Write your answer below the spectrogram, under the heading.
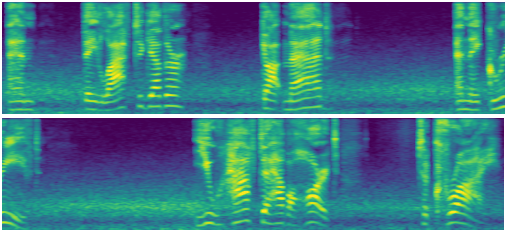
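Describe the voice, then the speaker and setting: A man's voice: high-pitched, animated, very slow, long pauses, background noise, full character voice. An actor playing an earnest, stubborn teenage boy hero, plainspoken and defiant, in a video game cutscene. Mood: earnest, heartfelt. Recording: game soundtrack music behind the voice.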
